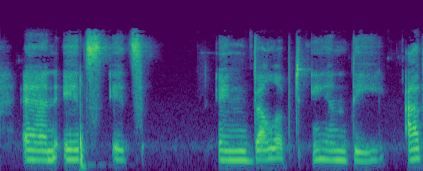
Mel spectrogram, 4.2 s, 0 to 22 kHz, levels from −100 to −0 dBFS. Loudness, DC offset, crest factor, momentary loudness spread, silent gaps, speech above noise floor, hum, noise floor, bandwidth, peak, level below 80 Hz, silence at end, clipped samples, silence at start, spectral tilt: -25 LUFS; under 0.1%; 22 dB; 12 LU; none; 40 dB; none; -67 dBFS; 12 kHz; -6 dBFS; -64 dBFS; 0 s; under 0.1%; 0 s; -2.5 dB/octave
